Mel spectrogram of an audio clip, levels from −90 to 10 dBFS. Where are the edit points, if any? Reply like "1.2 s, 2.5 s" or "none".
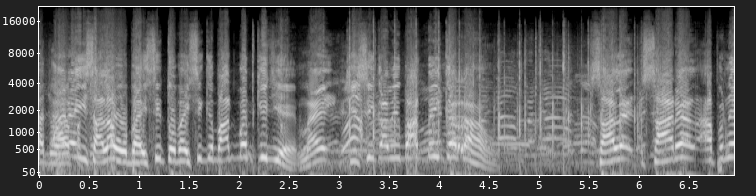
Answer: none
